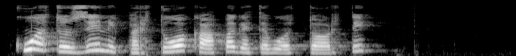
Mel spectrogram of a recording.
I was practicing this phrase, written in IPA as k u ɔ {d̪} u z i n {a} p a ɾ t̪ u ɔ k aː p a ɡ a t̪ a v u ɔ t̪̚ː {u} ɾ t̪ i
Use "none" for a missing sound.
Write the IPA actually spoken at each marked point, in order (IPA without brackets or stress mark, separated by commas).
t̪, i, ɔ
